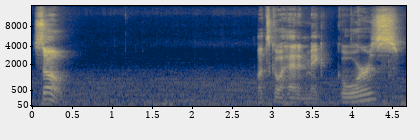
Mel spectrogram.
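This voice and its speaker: A man's voice: medium pitch, expressive, very slow, sharp tone, slight background noise. A man narrating a tabletop game as the game master.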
